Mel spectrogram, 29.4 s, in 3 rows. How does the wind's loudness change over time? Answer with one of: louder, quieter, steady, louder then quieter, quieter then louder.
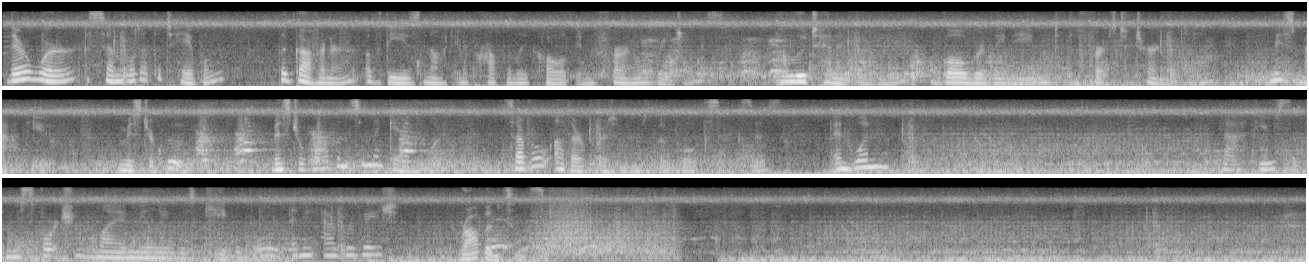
steady.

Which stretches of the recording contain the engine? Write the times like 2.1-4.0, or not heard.
16.5-29.3.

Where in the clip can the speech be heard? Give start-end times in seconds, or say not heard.
0.0-16.4, 18.9-23.8.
